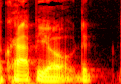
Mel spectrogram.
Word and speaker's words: DiCaprio: And then Leonardo DiCaprio. DiCaprio, put the R emphasis on the wrong syllable.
